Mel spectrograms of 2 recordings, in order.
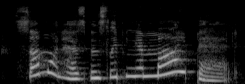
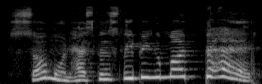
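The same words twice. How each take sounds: First: It is said in a middle-sized voice. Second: It is said in a great big voice.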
